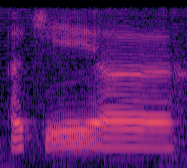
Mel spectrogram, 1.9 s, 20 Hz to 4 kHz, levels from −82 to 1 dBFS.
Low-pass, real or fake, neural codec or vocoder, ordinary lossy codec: 3.6 kHz; real; none; AAC, 32 kbps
